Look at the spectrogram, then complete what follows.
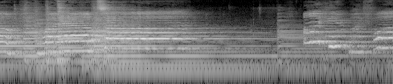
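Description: Woman singing live to a strummed acoustic guitar. A long held note fades out about four seconds in, leaving the guitar quiet for a moment, and the singing comes back about two seconds later.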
